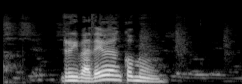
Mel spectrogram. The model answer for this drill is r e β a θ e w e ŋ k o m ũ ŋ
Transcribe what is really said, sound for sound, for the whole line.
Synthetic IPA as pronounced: r i β a ð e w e ŋ k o m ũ ŋ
